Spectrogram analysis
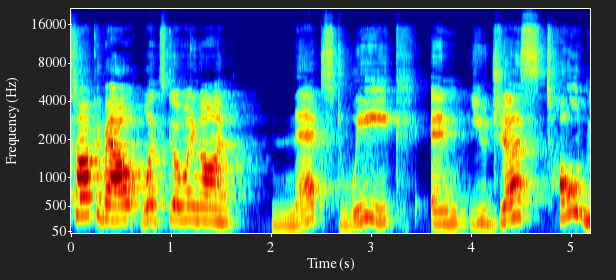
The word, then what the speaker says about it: NXT: Let's talk about what's going on next week. And you just told me that we've all been saying it wrong, Jared. It is not the NXT conference. It's the next conference.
